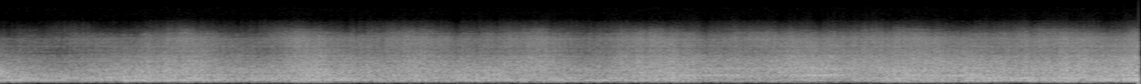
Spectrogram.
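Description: Experimental noise music: a dense, steady wash of noise with a low hum underneath, swelling and fading gently.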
